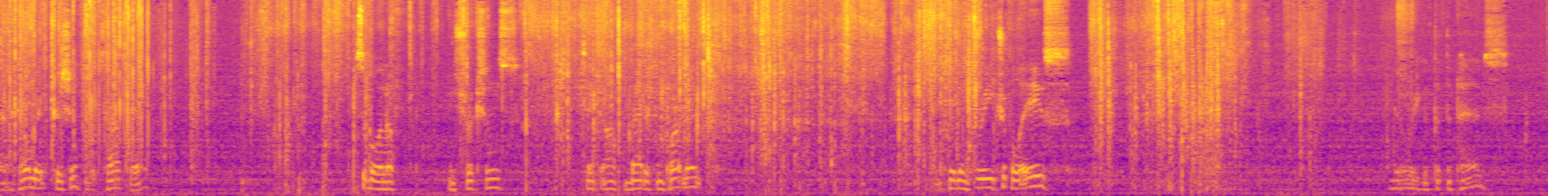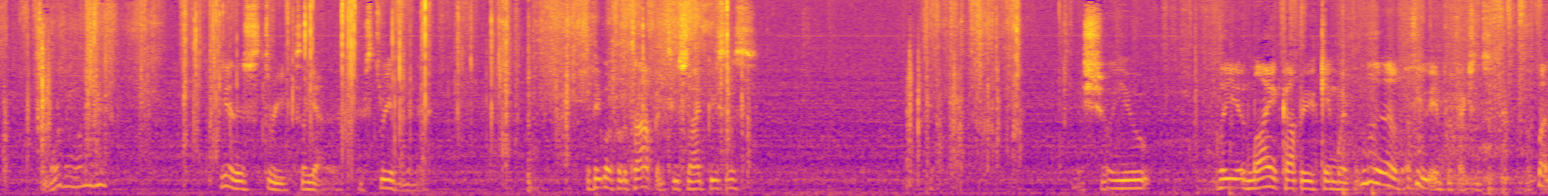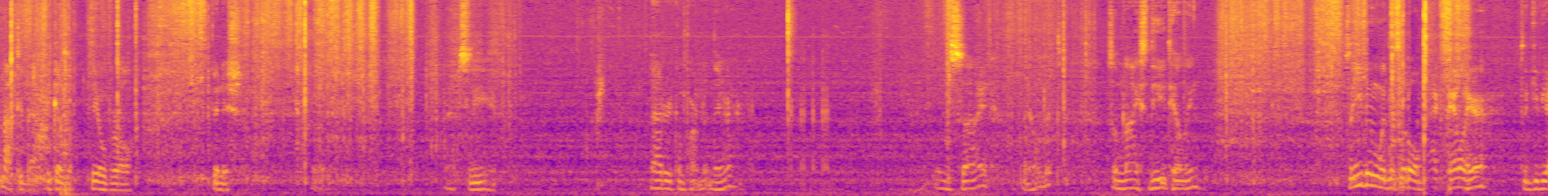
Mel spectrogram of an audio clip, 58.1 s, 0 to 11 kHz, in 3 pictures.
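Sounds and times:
paper rustling and crinkling: 0.0s - 12.8s, 13.6s - 16.7s, 19.3s - 28.8s, 30.6s - 32.9s, 34.0s - 45.2s, 53.3s - 57.2s.

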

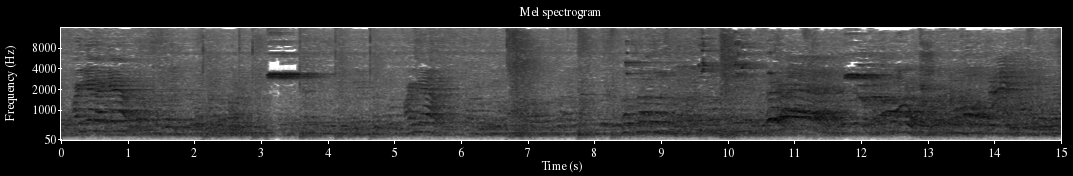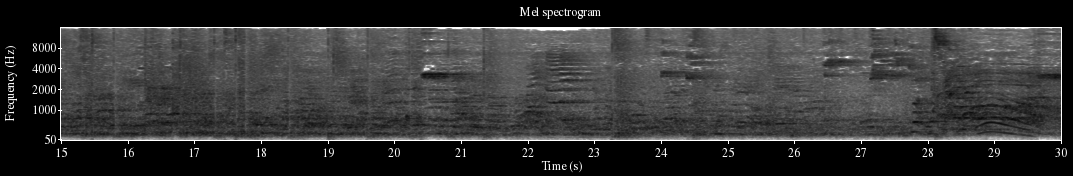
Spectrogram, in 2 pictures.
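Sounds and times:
voices and shouts of players: 0.0s - 30.0s.

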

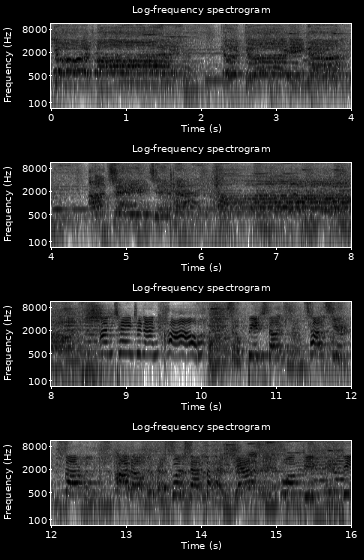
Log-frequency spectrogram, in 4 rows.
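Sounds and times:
choir singing held chords: 0.0s - 8.6s, 10.1s - 16.0s.

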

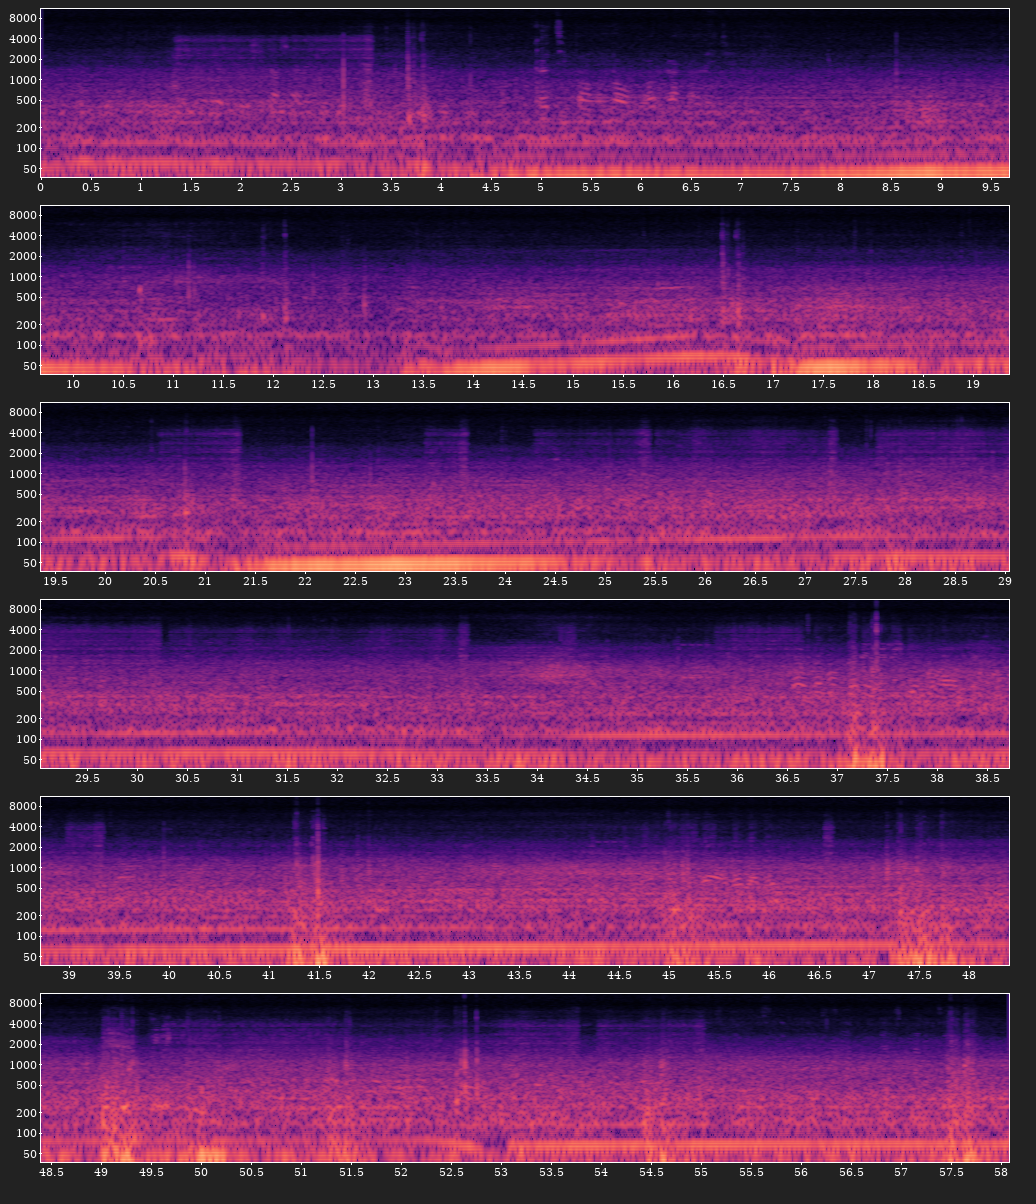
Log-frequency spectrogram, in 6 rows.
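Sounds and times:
engine and tyres droning: 0.0s - 58.0s.

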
